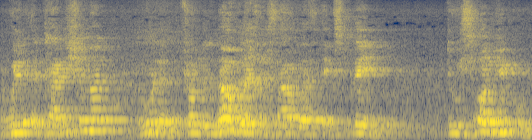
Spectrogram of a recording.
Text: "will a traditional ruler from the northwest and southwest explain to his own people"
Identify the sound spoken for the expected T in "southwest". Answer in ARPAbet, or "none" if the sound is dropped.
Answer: none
